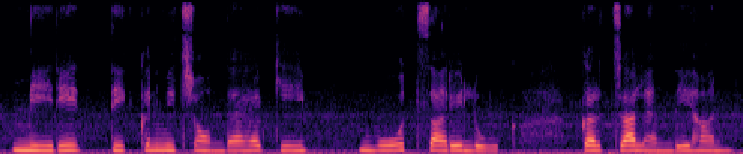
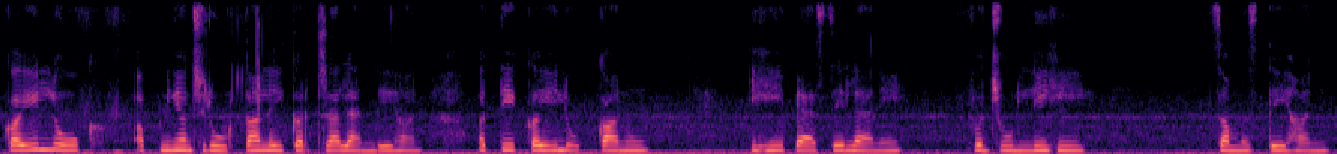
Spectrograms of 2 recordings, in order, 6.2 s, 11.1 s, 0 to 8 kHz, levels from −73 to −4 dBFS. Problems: none marked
